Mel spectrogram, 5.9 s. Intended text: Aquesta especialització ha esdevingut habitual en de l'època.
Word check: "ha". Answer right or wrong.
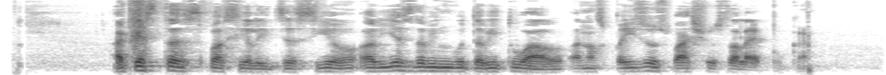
wrong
